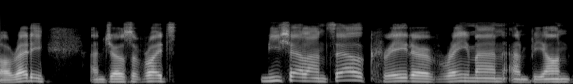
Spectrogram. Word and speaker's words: Ancel: Rayman creator Michel Ancel, is that how we pronounce it? – Yeah. Ancel.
